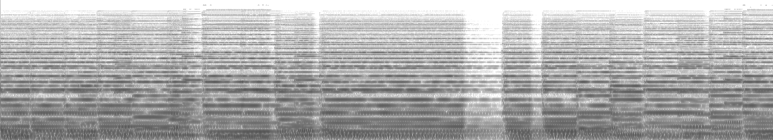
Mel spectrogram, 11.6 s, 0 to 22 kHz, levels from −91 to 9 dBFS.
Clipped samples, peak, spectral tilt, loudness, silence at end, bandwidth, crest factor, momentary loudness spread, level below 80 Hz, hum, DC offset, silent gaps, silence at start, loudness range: under 0.1%; -10 dBFS; -3.5 dB/octave; -24 LUFS; 0 s; 17 kHz; 14 dB; 3 LU; -42 dBFS; none; under 0.1%; none; 0 s; 2 LU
